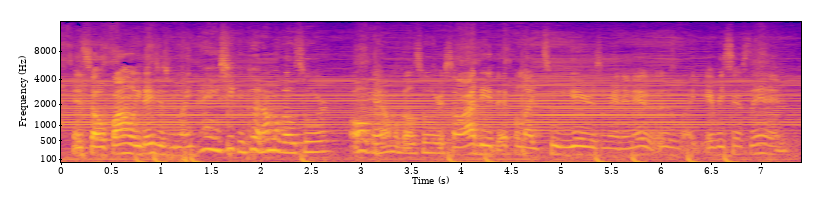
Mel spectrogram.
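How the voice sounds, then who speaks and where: Speaking very fast, a woman is heard with audible room echo and noticeable background noise. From Texas, Fort Worth. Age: 30s. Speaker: barber. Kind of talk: casual chat. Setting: barbershop suite.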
